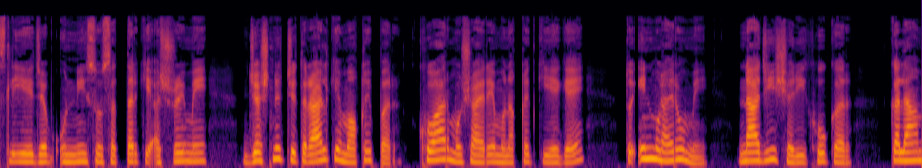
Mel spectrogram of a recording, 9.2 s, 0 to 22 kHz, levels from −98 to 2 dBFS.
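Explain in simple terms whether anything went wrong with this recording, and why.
At 6.61 s the speech is broken by a tiny chirp or blip. This is damaged data in a compressed stream: part of the compressed file was corrupted, so the decoder misread that spot and had to find its place again.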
